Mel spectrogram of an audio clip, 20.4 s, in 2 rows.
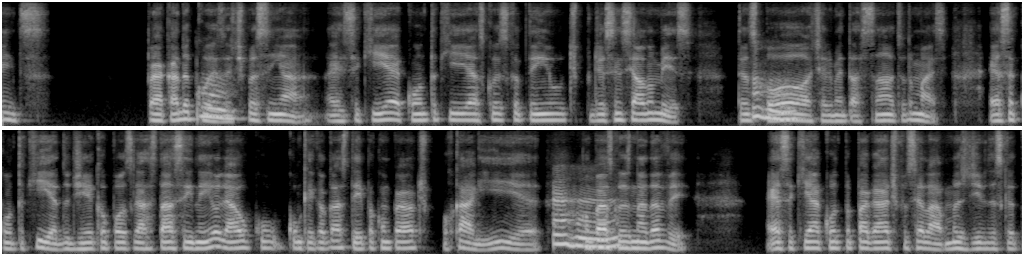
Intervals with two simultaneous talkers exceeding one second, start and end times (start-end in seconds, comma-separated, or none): none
